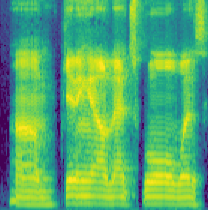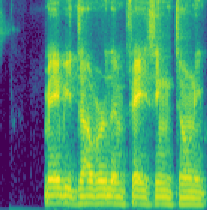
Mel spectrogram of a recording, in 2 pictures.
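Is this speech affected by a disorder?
Yes: ALS; power wheelchair for mobility.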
